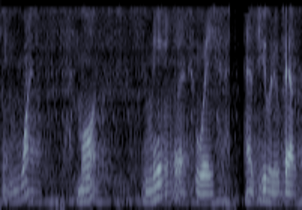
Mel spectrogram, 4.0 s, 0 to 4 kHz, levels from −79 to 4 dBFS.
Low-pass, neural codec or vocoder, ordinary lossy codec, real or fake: 3.6 kHz; codec, 24 kHz, 0.9 kbps, WavTokenizer, small release; MP3, 32 kbps; fake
